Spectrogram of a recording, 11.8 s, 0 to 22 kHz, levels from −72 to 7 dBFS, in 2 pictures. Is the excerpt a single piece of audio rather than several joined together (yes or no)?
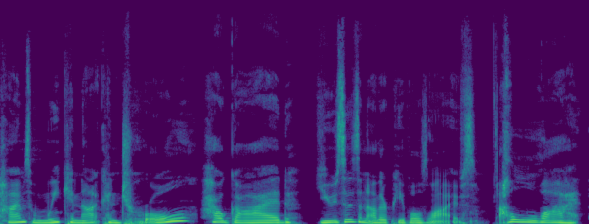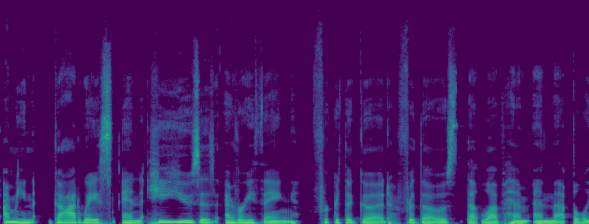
no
